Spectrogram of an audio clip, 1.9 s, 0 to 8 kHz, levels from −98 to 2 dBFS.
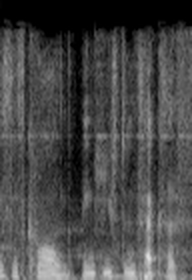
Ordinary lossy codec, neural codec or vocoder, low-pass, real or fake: AAC, 48 kbps; codec, 24 kHz, 0.9 kbps, WavTokenizer, medium music audio release; 7.2 kHz; fake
